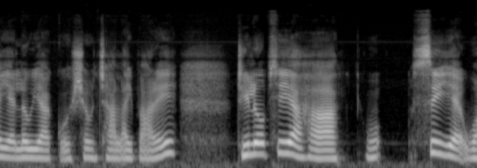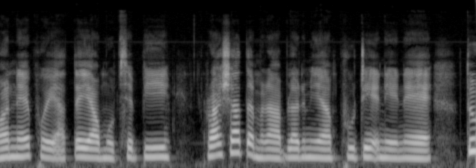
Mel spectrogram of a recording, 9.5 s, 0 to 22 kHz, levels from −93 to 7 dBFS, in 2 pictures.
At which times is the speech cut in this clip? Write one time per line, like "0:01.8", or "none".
none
